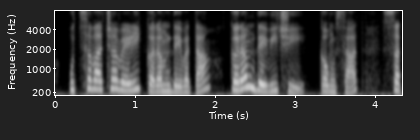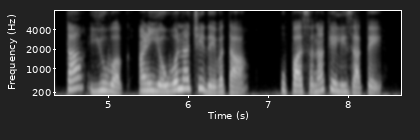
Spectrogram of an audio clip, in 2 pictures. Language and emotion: Marathi, neutral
